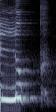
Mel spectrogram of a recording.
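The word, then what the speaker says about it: look: ऊ, जैसे लुक, यहां पर लोग तो नहीं पढ़ते इसको, लोग पढ़ते हैं क्या? अगर ओ का उच्चारण सिर्फ ओ होता तो उसको लोग पढ़ते, नहीं पढ़ रहे हैं ना, लुक पढ़ रहे हैं इसको।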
